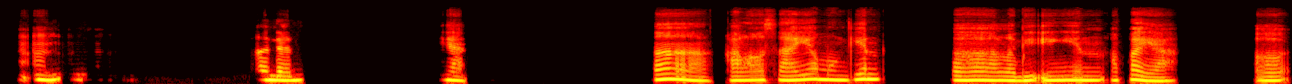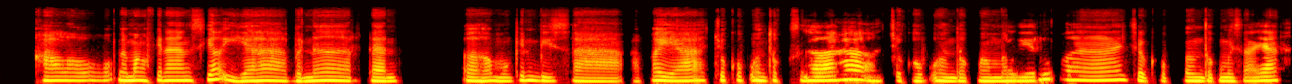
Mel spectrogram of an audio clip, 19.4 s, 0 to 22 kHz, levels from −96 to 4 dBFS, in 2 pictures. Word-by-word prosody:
Mhm 230 - -2
mhm. 225 +1 -4 1.2
Eee, 215 - +3
dan 200 0 +3 1.0
Iya. 200 -4 -1 1.4
Ah, 230 -6 +3
kalau 195 +2 0
saya 210 +3 +2
mungkin, 225 +3 +2 0.6
eee, 200 0 +3
lebih 185 +1 +2
ingin 200 +1 +3 0.2
apa 225 +4 -3
ya, 170 -4 +1 0.7
eee, 185 0 0 0.3
kalau 190 0 -1
memang 190 0 +4
finansial, 190 +4 +2
iya, 170 -2 +1 0.3
bener, 175 +2 +2
dan, 165 -1 +1 0.5
eee, 170 -2 +2
mungkin 165 +4 -1
bisa 155 -3 -2
apa 155 +6 -4
ya, 170 -1 +2 0.2
cukup 190 0 -4
untuk 180 0 -1
segala 185 +1 +3
hal, 225 -2 +4 0.2
cukup 170 -3 -4
untuk 160 -1 0
membeli 165 +1 +1
rumah, 210 -4 0
cukup 160 -3 -4
untuk 165 -2 +1
misalnya, 170 +3 +2
190 Hz, 115 wpm, -24 LUFS, 170-205 Hz, 1.4 s, memang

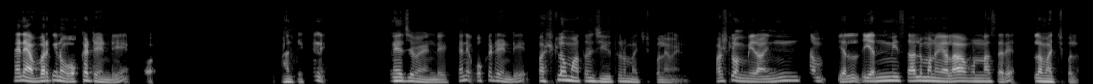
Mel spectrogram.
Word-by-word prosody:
కానీ 175 0 +8
ఎవరికైనా 165 +4 +3
ఒక్కటండి. 130 - 0 1.7
అంతే 120 -2 -4
కానీ - - -3 0.7
నిజమే 155 -5 +2
అండి. 110 0 -4
కానీ 190 +2 -3
ఒకటండి 160 - -4 0.2
ఫస్ట్ 160 +6 -4
లవ్ 200 -2 +5
మాత్రం 155 0 -1
జీవితంలో 130 +2 -3
మర్చిపోలేమండి. 110 -4 -11 0.3
ఫస్ట్ 160 +5 -4
లవ్ 165 -5 +1
మీరు 130 -1 +3
ఎంకం 175 +1 -5 0.5
ఎన్ని 175 +3 +2
సార్లు 165 +1 +3
మనం 155 -2 +2
ఎలా 145 - +8 0.2
ఉన్నా 140 -1 0
సరే, - - -3 0.2
ఇలా 145 - +4
మర్చిపోలేం. 105 -5 -6
155 Hz, 145 wpm, -27 LUFS, 125-170 Hz, 1.7 s, కానీ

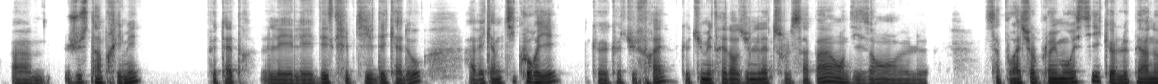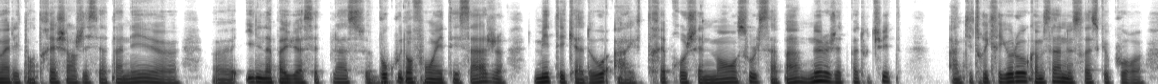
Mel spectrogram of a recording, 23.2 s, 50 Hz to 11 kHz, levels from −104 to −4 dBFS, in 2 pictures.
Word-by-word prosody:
Heu, 85 -1 -2 0.2
juste 100 +3 -3
imprimer, 95 - +1 0.7
peut-être - - -5
les 85 -1 -1
les 85 0 -2
descriptifs 95 +1 -2
des 90 +1 0
cadeaux 90 - -1 0.4
avec 90 +2 -3
un 90 - +3
petit 90 +8 -5
courrier 115 +1 +3 0.3
que 85 -1 -3
que - - -8
tu - - -7
ferais, 115 +7 -2
que 90 - -6
tu 95 - -1
mettrais 95 +2 +2
dans 95 -1 +3
une 90 +1 +1
lettre 95 -1 0
sous - - -8
le - - -7
sapin 95 +8 +1
en 110 -5 +3
disant, 90 0 -3
heu, 85 - -4
le 85 -1 -6 0.6
ça - - -5
pourrait 95 +1 +1
être 90 - 0
sur 95 - +2
le - - -4
plan 100 - +3
humoristique: 110 +6 +3
«Le 90 -1 +4
père 95 -1 +2
Noël 100 0 +4
étant 90 -1 -3
très 100 +4 -2
chargé 95 -1 -1
cette 90 0 -5
année, 105 +4 +2
heu 85 -3 -1 0.4
heu, 85 0 -2
il 110 0 +4
n'a 105 0 +5
pas 100 0 +3
eu 100 0 +2
assez 95 -1 -1
de - - -23
place, 100 -2 -4
beaucoup 110 +6 0
d'enfants 100 0 +2
ont - - +5
été 95 -1 0
sages, 100 +2 0 0.3
mais 115 +4 +7
tes 100 -3 0
cadeaux 95 +6 +1
arrivent 85 0 -5
très 110 - -4
prochainement 100 0 +1
sous 110 - 0
le 110 - +1
sapin, 100 +2 0
ne 110 +6 +6
le 135 - +7
jette 105 -1 -2
pas - - -3
tout 110 - -16
de - - -16
suite». 130 -3 -3 0.5
Un 90 - -2
petit - - -9
truc 110 -1 -2
rigolo 120 +4 +5
comme 100 -4 +1
ça, 120 +4 +1
ne 105 -3 +5
serait-ce 100 +1 -3
que - - -5
pour, 90 0 -4
heu 85 - -7
95 Hz, 225 wpm, -23 LUFS, 90-105 Hz, 0.7 s, mais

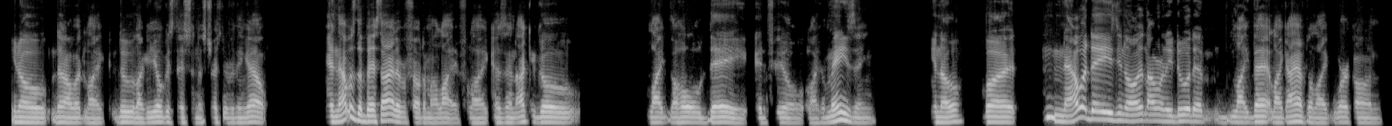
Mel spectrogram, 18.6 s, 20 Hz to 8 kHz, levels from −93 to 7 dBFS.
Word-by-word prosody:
you 125 - -1
know, 115 -2 +3
then 120 0 +1
I 115 - +2
would, 115 0 -1
like, 110 -1 -3 0.2
do, 120 0 +2
like, 110 -1 0
a - - -3
yoga 125 0 +1
session 115 0 -8
to 110 - -4
stretch 115 -3 -7
everything 110 +1 -3
out, 120 -2 +1 0.8
and 130 0 +1
that - - +4
was 235 - +2
the 155 - +5
best 135 +1 +3
I 155 +1 +5
had 150 - +3
ever 120 -2 +1
felt 115 0 -3
in 110 - -3
my 110 - -3
life, 110 -1 -4
like, 110 0 -4
'cause 115 0 -5
then 115 -1 -2
I 125 +3 +1
could 130 -3 -9
go, 120 -2 +2 0.9
like, 115 -1 -2
the 115 -1 -2
whole 115 -1 +2
day 115 -3 +2 0.2
and 110 -1 -5
feel, 110 -2 -3
like, 105 +1 -6
amazing, 115 -3 +1 0.8
you 120 - -4
know? 125 +3 +1 0.3
But, 125 -1 +4 0.4
mm 235 -11 +2
nowadays, 180 - +3
you 160 - 0
know, 145 -1 +2
I'm 160 - 0
not 150 -1 +1
really 140 -2 0
doing 145 +2 +2
it 135 -1 0 0.3
like 120 -2 -1
that, 130 0 +3
like, 115 0 -1
I 125 +2 +2
have 135 -3 +2
to, 120 - -3
like, 110 -1 -3
work 120 0 -4
on 110 -2 -4
120 Hz, 200 wpm, -20 LUFS, 115-130 Hz, 0.9 s, the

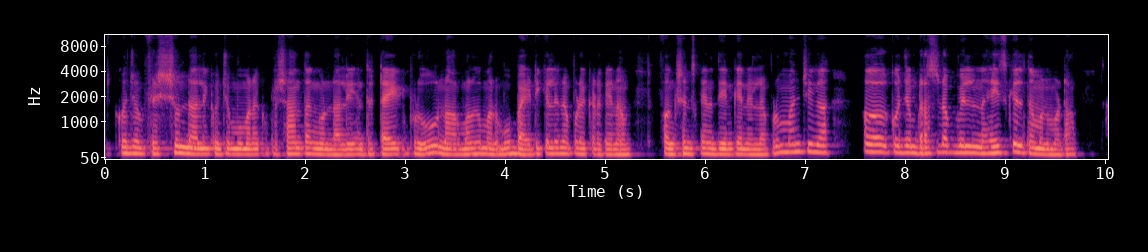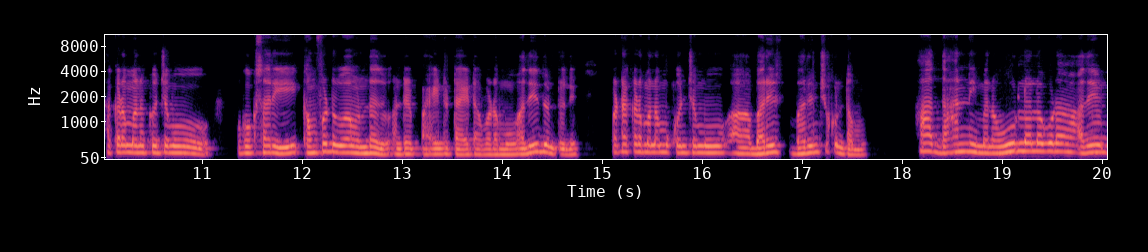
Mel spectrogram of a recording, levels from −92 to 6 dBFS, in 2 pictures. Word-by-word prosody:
కొంచెం 165 -1 +1
ఫ్రెషుండాలి, 150 0 +2
కొంచెం 145 0 0 0.2
మనకు 140 0 -2
ప్రశాంతంగా 150 0 0
ఉండాలి. 135 0 0
అంటే 135 0 -3
టై 140 - +4 0.6
నార్మల్‍గా 140 +2 0
మనము 140 +1 0
బయటికెళ్ళినప్పుడు 150 +2 -1
ఎక్కడికైనా, 135 -1 -2 0.4
ఫంక్షన్స్‌కైనా, 145 +1 0
దేనికైనా 140 0 +2
వెళ్ళినప్పుడు 135 +5 -2
మంచిగా 205 -2 0 0.4
ఆహ్, 195 -1 +4
కొంచెం 180 -1 +1
డ్రెస్డ్అప్ 180 +3 -2
వెల్ 180 0 +3
నైస్‌గా 175 +4 0
వెళ్తామనమాట. 145 -7 0 0.5
అక్కడ 185 +1 0
మనకు 180 -1 +1
కొంచెము 180 0 +2 0.6
ఒక్కొక్కసారి 170 0 0 0.3
కంఫర్ట్‌గా 185 +1 +2
ఉండదు. 165 -3 +3
అంటే 140 +1 0 0.2
ప్యాంట్ 145 +1 -1
టైట్ 135 0 -1
అవ్వడము 135 0 -1
అది, 170 +5 +3
ఇది 200 - +3
ఉంటుంది. 140 -3 -2 0.4
బట్ 195 - -2
అక్కడ 200 0 -1
మనము 190 0 0
కొంచెము 180 0 +1 0.3
ఆహ్, 155 -1 +1
భరి 170 +4 +4 0.3
భరించుకుంటాము 155 -6 -1 0.6
ఆహ్, 220 -1 +1
దాన్ని 205 +3 0
మన 170 -1 0
ఊర్లలో 220 +1 +3
కూడా 215 -1 +2 0.2
అదే 180 +3 +1
155 Hz, 145 wpm, -23 LUFS, 140-180 Hz, 0.6 s, టై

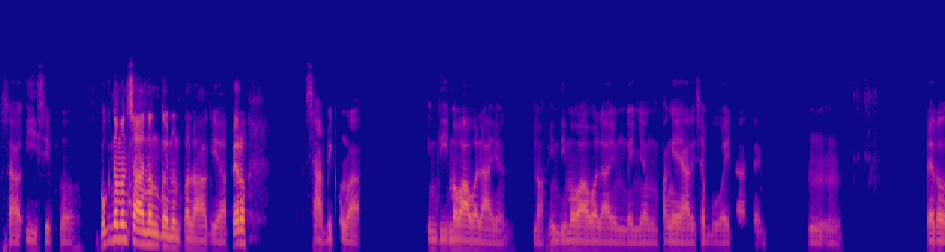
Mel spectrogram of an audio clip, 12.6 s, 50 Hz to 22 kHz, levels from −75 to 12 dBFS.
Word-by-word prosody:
sa 85 +1 -6
isip 90 -2 -11
mo, 85 +6 -14 0.2
wag 140 +4 -1
naman 200 0 +10
sanang 145 -8 +7
gano'n 115 -3 +3
palagi, 95 -3 -4
ah, 90 - -8
pero, 155 +2 +5 0.8
sabi 95 0 -6
ko - - -8
nga, 85 -1 -5 0.9
hindi 100 0 -10
mawawala 95 -4 0
'yon 75 -1 -14 0.3
no, 75 -1 -12
hindi 90 +2 -11
mawawala 90 -2 -3
yung 80 -1 -12
ganyang 80 0 -11
pangyayari 85 -2 -6
sa - - -8
buhay 80 0 -12
natin. 75 0 -16 0.6
Mm. 75 -3 -14 1.1
Pero 95 -1 -2
90 Hz, 130 wpm, -23 LUFS, 85-100 Hz, 1.1 s, naman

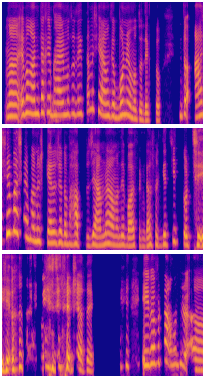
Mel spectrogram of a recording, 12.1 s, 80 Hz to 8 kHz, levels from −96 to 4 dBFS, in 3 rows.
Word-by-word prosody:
আ - - +5 0.2
এবং 360 +3 +2
আমি 335 0 +2
তাকে 365 0 -2
ভাইয়ের 300 +1 +1
মত 320 - -7
দেখতাম, 335 +5 -7
সে 395 - -5
আমাকে 285 -1 0
বোনের 310 -2 +2
মত 210 -1 -5
দেখত। 175 +1 -8 0.5
কিন্তু 290 +3 0 0.3
আশেপাশের - - +3
মানুষ 300 -2 +1
কেন 260 -1 +3
যেন 265 -2 -1 0.2
ভাবতো 230 -2 -3
যে - - +3
আমরা 230 +4 -2
আমাদের 210 0 -4
বয়ফ্রেন্ড 190 -1 -3
গার্লফ্রেন্ড 200 0 -4
কে 230 - +2
চিট 290 -1 -7
করছি। 210 +1 +2 1.0
ইজিতের 285 -1 +4
সাথে। 235 -1 +1 1.1
এই 345 - +7
ব্যাপারটা 410 +3 +2
আমাদের 365 +1 -4 0.2
আ - - +2
290 Hz, 160 wpm, -21 LUFS, 220-335 Hz, 1.1 s, এই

